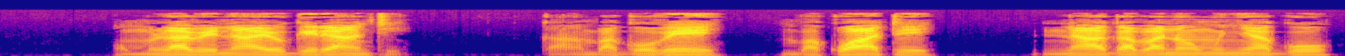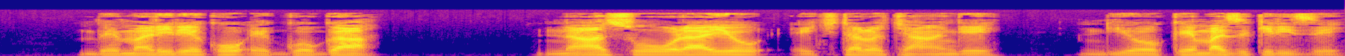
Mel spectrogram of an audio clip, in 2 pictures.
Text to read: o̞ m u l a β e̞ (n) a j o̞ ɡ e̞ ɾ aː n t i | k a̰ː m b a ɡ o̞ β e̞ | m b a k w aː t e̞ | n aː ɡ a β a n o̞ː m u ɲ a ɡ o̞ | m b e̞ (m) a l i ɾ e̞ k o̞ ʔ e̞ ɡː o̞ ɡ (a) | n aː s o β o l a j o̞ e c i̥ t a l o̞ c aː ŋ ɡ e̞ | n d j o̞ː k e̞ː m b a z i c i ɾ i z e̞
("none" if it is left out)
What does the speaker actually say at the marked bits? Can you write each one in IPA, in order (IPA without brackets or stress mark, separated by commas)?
n, m, a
